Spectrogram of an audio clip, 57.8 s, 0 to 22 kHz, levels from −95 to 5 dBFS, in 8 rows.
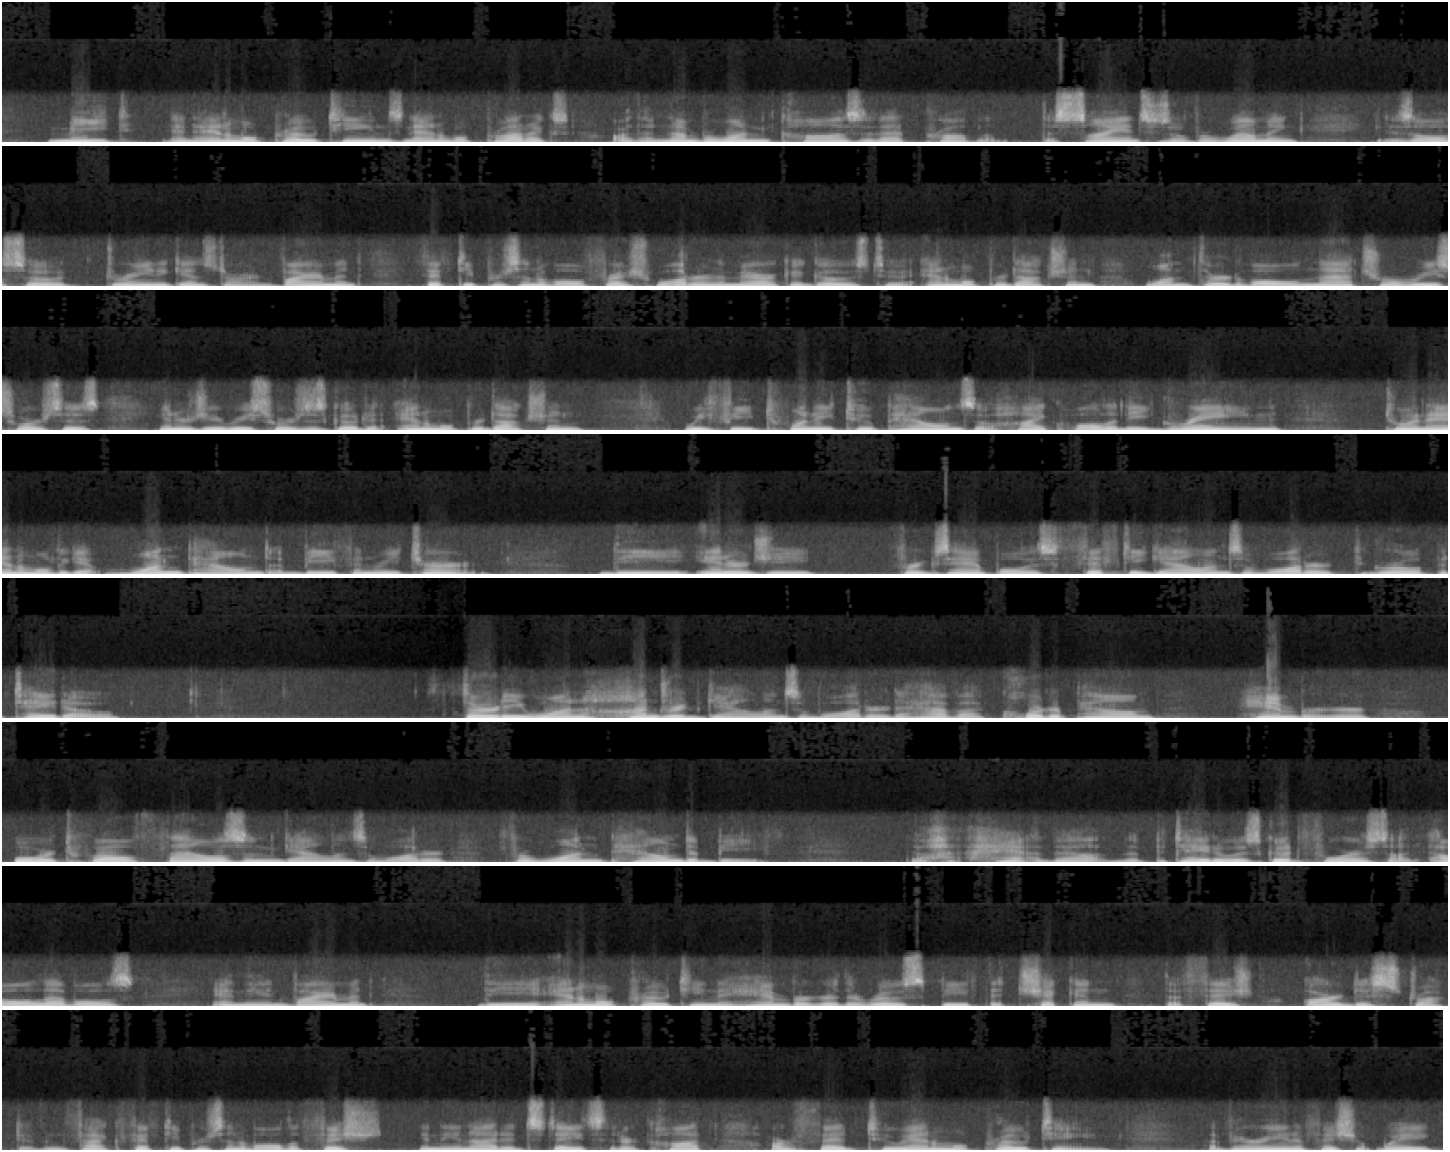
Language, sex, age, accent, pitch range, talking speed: English, male, 50-69, American, 95-120 Hz, 165 wpm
